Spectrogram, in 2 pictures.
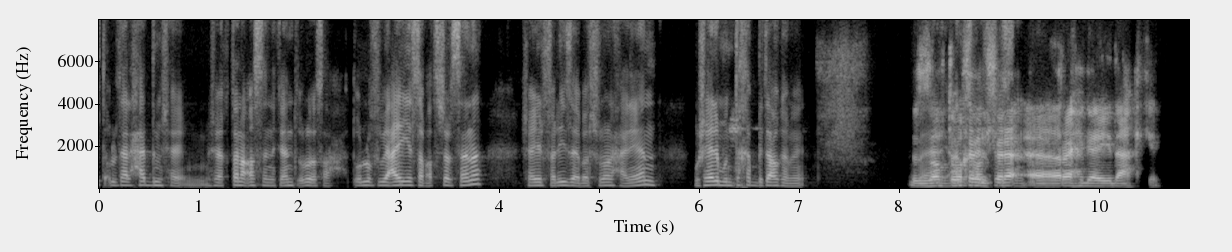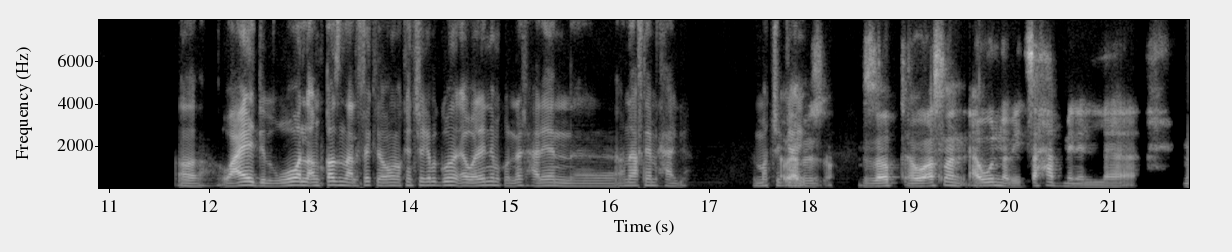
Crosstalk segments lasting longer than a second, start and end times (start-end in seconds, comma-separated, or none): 8.2-9.4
